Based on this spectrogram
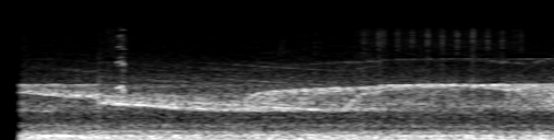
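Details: A long wailing siren slowly sweeps down and then up in pitch over steady background rumble; no animal sound is heard.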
